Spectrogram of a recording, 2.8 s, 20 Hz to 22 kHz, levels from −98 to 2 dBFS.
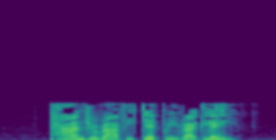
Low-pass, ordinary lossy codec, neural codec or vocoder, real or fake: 7.2 kHz; MP3, 24 kbps; vocoder, 44.1 kHz, 80 mel bands, Vocos; fake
